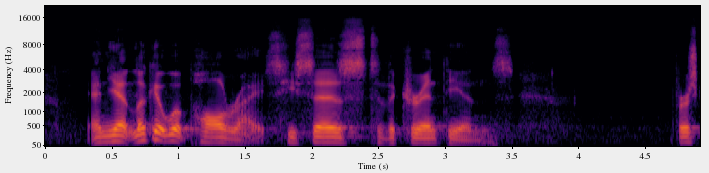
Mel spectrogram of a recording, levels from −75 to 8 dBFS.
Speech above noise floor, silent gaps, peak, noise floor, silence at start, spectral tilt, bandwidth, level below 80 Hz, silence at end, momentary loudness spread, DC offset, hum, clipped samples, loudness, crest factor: 42 dB; none; -8 dBFS; -68 dBFS; 0.35 s; -4 dB/octave; 16.5 kHz; -70 dBFS; 0 s; 13 LU; under 0.1%; none; under 0.1%; -26 LUFS; 20 dB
